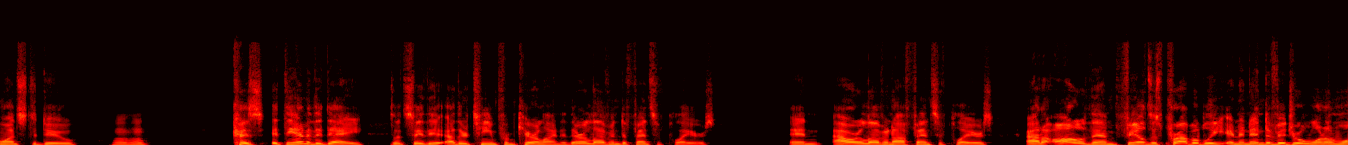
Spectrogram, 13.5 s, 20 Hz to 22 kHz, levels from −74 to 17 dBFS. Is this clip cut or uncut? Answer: cut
